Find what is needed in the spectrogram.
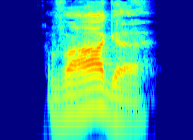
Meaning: vague
- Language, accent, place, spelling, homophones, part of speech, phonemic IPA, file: German, Germany, Berlin, vage, Waage / wage, adjective, /ˈvaː.ɡə/, De-vage.ogg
